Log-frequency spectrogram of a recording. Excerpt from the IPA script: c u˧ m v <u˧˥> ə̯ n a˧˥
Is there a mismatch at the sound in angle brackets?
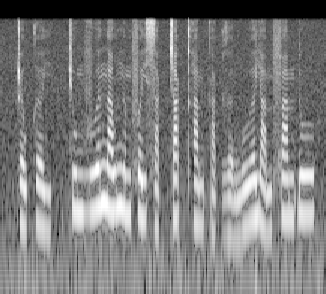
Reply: no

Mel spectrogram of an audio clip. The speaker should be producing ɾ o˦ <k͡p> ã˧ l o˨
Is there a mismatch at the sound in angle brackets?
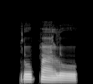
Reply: yes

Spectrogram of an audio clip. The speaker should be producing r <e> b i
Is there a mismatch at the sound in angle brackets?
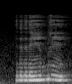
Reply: yes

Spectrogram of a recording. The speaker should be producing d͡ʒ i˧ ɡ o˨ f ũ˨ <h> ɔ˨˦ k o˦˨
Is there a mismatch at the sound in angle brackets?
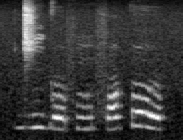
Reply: yes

